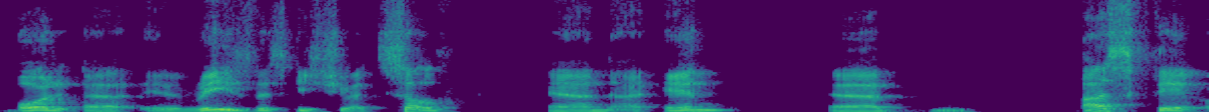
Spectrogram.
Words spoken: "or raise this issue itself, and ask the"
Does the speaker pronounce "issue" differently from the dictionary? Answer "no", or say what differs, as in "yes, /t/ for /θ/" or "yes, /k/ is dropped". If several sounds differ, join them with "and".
no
